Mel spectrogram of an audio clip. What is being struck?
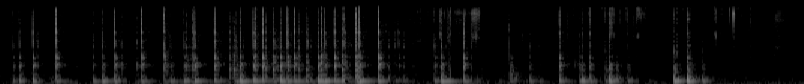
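Soap bar.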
